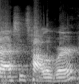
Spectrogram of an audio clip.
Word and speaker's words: Ashley Tolliver: So the topic for Ashley T or Ashley Tolliver.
